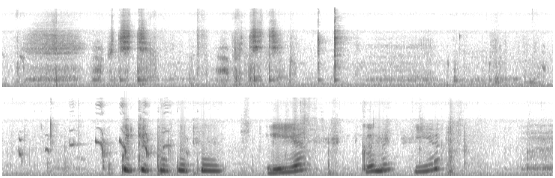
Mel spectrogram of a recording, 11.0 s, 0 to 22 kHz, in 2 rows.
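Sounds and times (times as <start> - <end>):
puppy whimpering: 5.3 - 7.8.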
